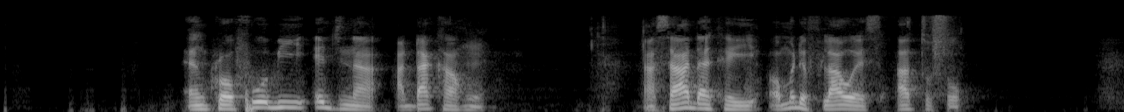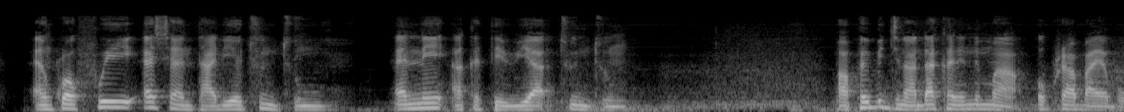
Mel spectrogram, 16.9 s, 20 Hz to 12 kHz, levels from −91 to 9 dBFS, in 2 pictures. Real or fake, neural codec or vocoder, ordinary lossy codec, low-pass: real; none; MP3, 96 kbps; 7.2 kHz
